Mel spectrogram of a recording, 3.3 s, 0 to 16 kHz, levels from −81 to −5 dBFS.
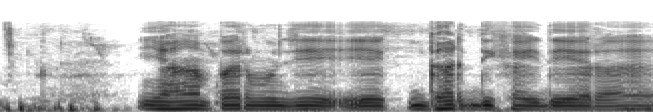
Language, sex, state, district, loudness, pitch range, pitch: Hindi, male, Rajasthan, Bikaner, -18 LUFS, 110-120 Hz, 115 Hz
